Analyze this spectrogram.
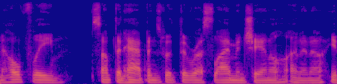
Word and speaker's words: Russ Lyman: but so my name's Russ Lyman and people often confuse it reading it together as rustley man cuz how it's spelled r u SS l like a rustly man like a I'm a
